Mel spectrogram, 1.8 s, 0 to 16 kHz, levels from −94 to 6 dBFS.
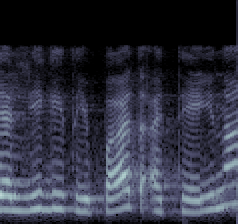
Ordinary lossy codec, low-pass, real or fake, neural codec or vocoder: AAC, 48 kbps; 7.2 kHz; real; none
